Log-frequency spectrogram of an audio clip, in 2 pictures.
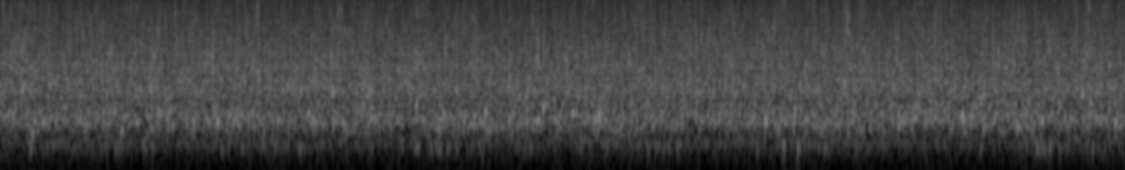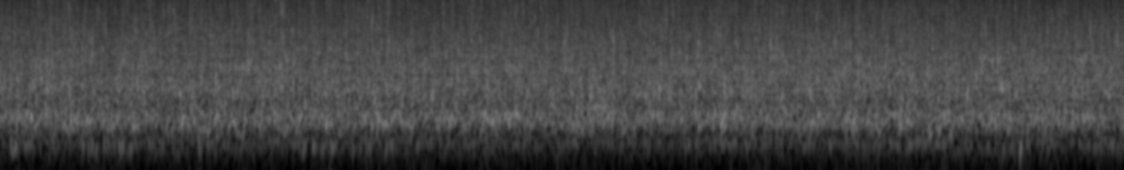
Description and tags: Creek in Glacier Park, Montana, USA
